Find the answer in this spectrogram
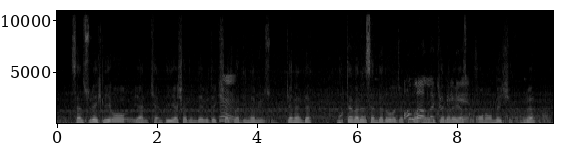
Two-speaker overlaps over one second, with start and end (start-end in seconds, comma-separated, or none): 6.9-8.4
